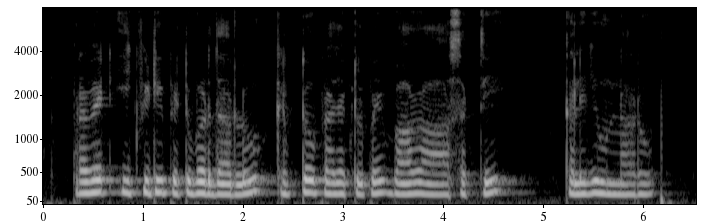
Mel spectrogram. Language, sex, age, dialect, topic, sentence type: Telugu, male, 25-30, Telangana, banking, statement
